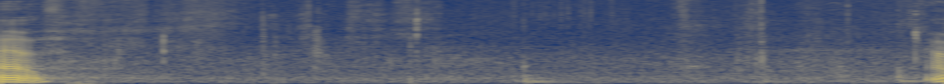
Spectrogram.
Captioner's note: pages flipping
